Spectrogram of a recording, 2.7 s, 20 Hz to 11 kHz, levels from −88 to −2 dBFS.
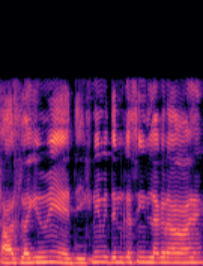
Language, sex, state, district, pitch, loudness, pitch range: Hindi, male, Bihar, Madhepura, 195 Hz, -22 LUFS, 190-205 Hz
